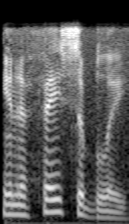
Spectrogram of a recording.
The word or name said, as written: ineffaceably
